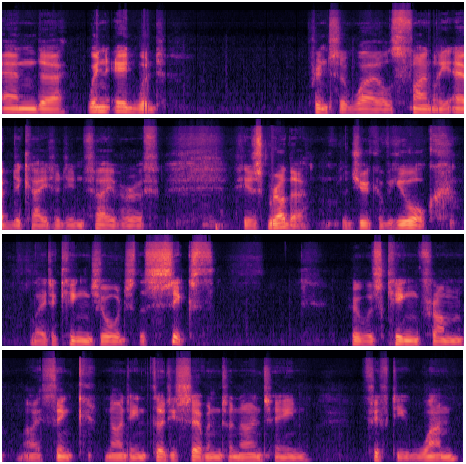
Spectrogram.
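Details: Adult male speaker; normal speech.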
